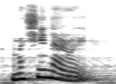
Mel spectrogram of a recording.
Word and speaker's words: machinery: The next word لغت بعدی machinery machinery M A C H I N E R Y machinery machinery. And this word the stress is on the second syllable. It means on CHI machinery.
